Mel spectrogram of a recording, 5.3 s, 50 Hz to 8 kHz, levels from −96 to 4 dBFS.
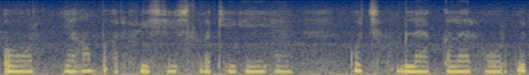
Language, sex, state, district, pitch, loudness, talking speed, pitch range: Hindi, female, Punjab, Fazilka, 205 Hz, -19 LUFS, 135 wpm, 200-215 Hz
